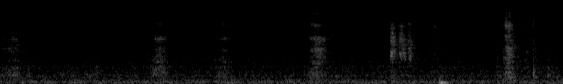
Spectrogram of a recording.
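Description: A cat's claws scratching and rubbing against the inside of a cardboard box in a handful of short, faint strokes, with a soft low thump about four seconds in.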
